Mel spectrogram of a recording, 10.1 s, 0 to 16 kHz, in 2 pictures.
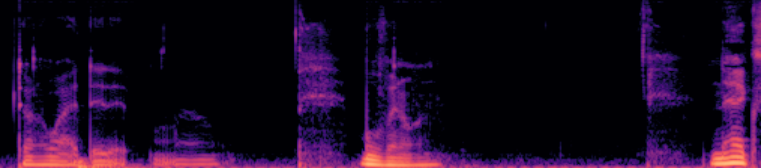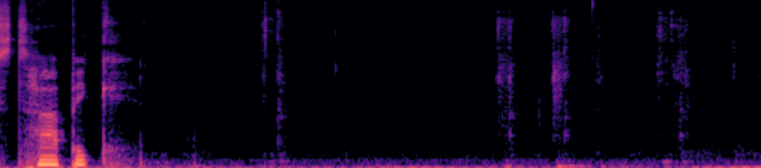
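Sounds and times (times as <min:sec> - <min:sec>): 
faint steady hum: 0:00.0 - 0:10.1
speech: 0:00.2 - 0:01.3, 0:02.4 - 0:03.0, 0:04.7 - 0:05.9
typing on a computer keyboard: 0:06.8 - 0:07.0, 0:08.4 - 0:10.1.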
